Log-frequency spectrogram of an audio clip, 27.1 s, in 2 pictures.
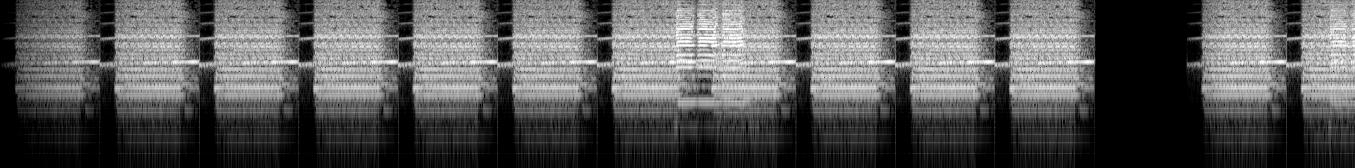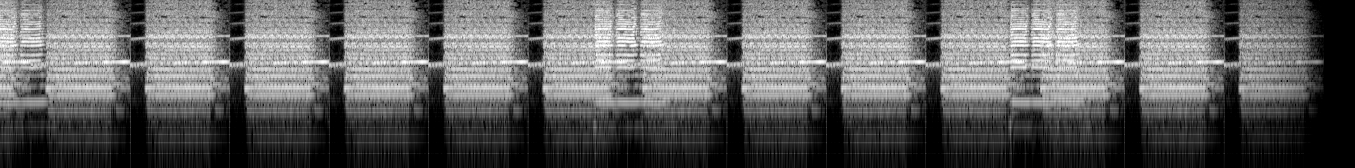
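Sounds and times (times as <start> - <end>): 
alarm clock: 0.1 - 11.0, 12.0 - 26.8.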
